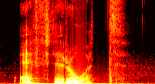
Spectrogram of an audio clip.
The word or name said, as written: efteråt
